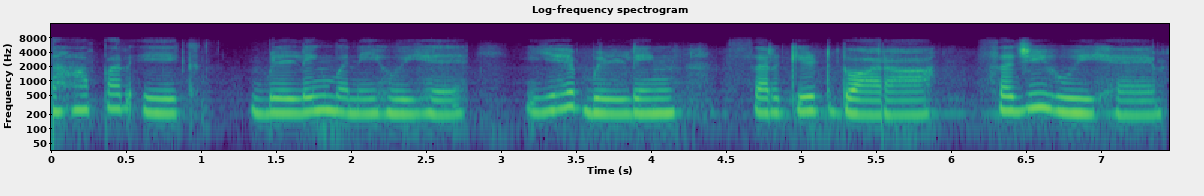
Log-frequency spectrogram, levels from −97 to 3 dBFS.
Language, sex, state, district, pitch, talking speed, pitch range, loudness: Hindi, female, Uttar Pradesh, Budaun, 215 Hz, 115 wpm, 210-235 Hz, -29 LUFS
